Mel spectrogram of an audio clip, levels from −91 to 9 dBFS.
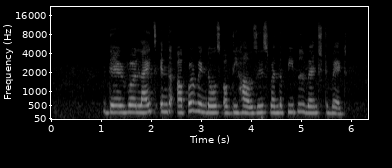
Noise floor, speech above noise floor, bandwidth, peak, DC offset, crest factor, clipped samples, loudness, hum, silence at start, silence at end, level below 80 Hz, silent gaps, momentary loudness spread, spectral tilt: -77 dBFS; 35 dB; 13 kHz; -26 dBFS; under 0.1%; 16 dB; under 0.1%; -42 LUFS; none; 1.05 s; 0.5 s; -82 dBFS; none; 8 LU; -5 dB/octave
